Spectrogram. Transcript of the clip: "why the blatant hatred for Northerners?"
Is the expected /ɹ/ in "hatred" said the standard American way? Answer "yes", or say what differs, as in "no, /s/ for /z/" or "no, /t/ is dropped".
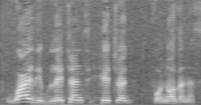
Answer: yes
